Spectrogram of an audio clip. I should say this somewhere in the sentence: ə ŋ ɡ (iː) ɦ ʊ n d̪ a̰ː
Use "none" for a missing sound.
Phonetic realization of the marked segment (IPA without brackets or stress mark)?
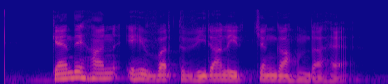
aː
